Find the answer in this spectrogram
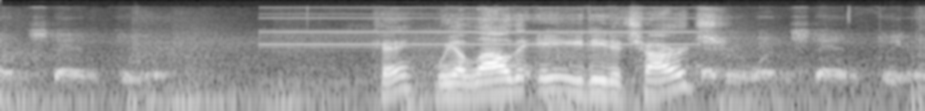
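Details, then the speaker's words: Simulated adult AED scenario during CPR, pads placed and connector plugged in: steady alarm tone and defibrillator voice prompts to stand clear during rhythm analysis and shock delivery, people talking, before resuming chest compressions. "nobody's touching the patient i cycles of discharged now it's important that we go straight into chest compressions the same way we did cpr"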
